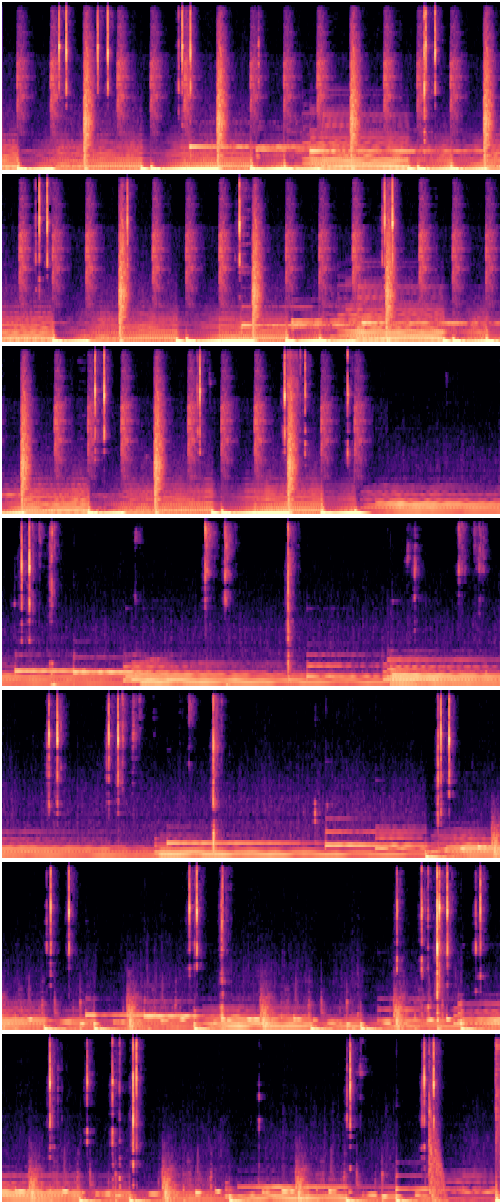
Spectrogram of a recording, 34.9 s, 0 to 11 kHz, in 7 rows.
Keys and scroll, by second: 15.1 ctrl+a, 15.7-16.8 typing, 17.7 Return, 18.0 typing, 19.3 ctrl+shift+f, 21.3-23.7 typing, 27.4 Delete.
